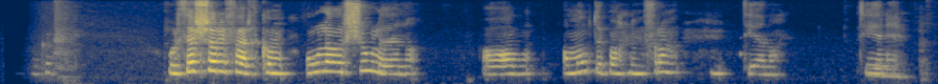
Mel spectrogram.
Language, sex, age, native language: Icelandic, male, 11, Icelandic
